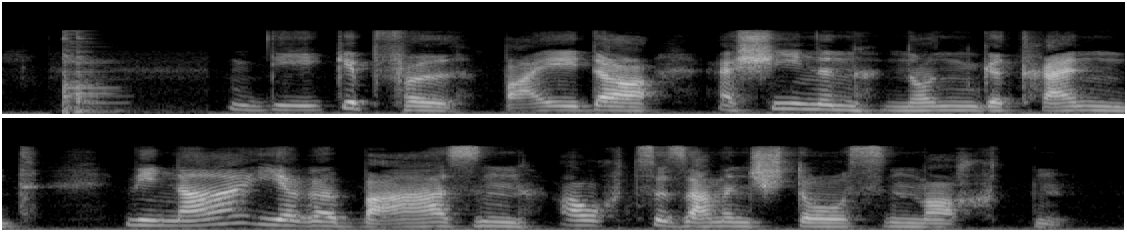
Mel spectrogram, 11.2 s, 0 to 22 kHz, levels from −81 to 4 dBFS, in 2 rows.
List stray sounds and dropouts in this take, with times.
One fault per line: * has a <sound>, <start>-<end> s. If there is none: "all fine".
* has a thud, 0.3-0.7 s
